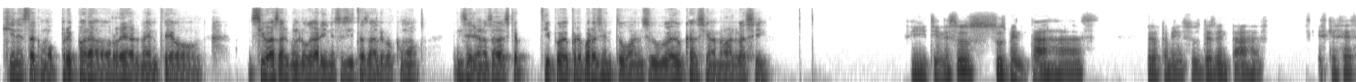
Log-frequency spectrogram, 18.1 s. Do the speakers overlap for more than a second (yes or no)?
no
